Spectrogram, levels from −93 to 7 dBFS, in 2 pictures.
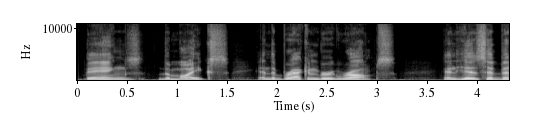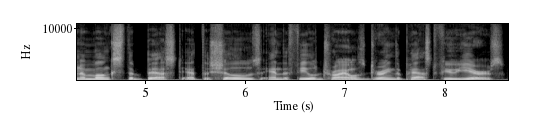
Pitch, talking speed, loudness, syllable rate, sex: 100 Hz, 180 wpm, -20 LUFS, 4.1 syllables/s, male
